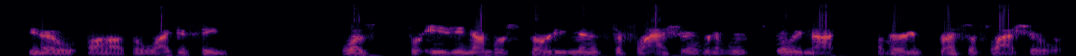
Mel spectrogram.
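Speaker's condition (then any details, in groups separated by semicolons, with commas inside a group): No condition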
